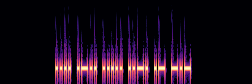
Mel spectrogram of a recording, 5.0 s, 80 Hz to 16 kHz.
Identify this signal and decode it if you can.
Morse code, heard as a keyed tone, about 28 wpm, 700 Hz. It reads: HL5FAK
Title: DXCC-100 Call Signs - 6 Characters - 28wpm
